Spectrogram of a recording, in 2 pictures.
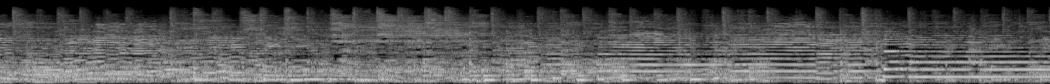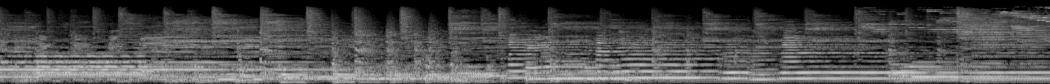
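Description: A jazz-groove band playing: saxophone lines over a drum kit with steady cymbal hits, moving into long held notes about halfway through.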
